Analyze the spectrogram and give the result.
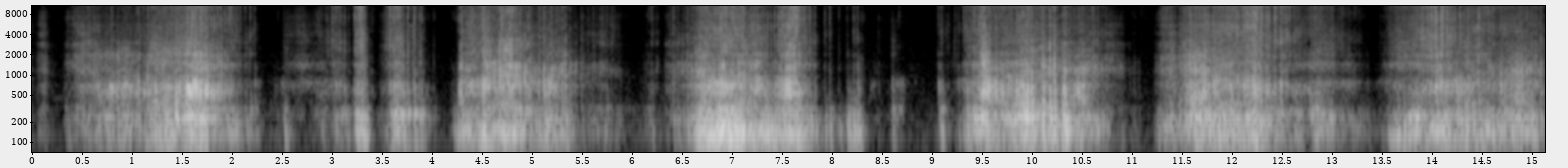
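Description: Fingertips and a pink plastic drill pen rub and scratch across a finished, solid diamond painting of an evening sky, covered in small faceted plastic resin drills on an adhesive canvas and lying on a wooden table. Dense, low, rasping scrapes come in bursts of a second or two, separated by short silences.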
